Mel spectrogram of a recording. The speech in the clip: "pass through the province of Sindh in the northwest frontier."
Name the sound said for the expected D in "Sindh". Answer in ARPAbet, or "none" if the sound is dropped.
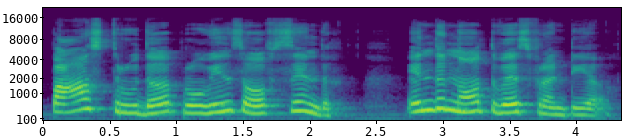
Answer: D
